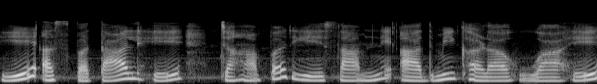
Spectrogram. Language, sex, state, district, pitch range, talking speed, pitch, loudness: Hindi, female, Goa, North and South Goa, 180-245 Hz, 120 wpm, 200 Hz, -19 LUFS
